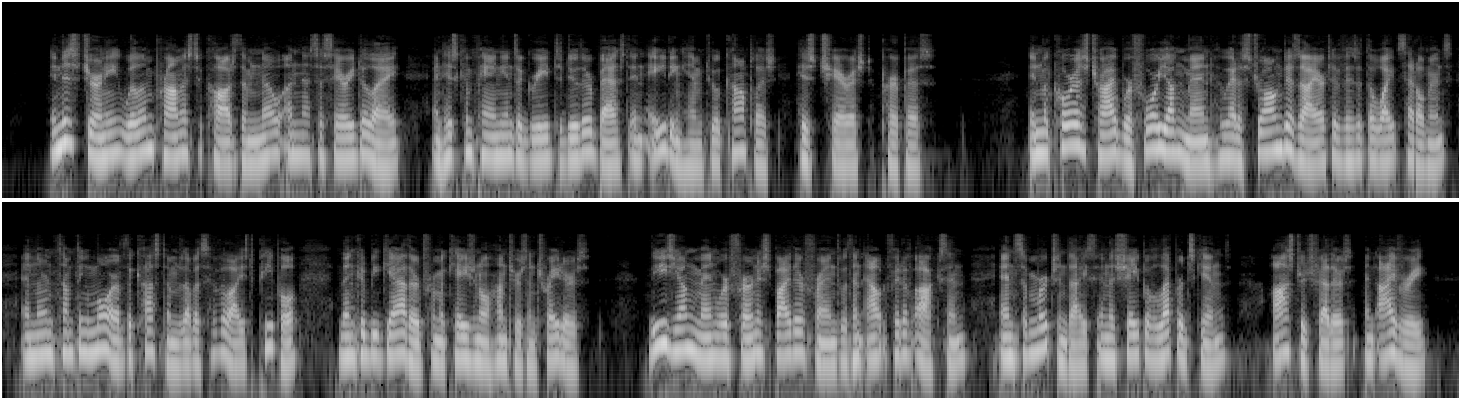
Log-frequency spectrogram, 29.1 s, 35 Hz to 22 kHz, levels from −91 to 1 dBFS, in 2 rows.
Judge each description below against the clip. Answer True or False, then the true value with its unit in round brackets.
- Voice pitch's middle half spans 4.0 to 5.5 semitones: True (4.5 semitones)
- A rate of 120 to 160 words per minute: False (185 wpm)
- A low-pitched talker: True (125 Hz)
